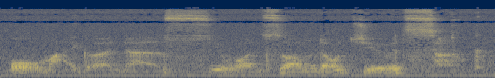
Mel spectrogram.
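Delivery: slow, hushed, savouring whisper. Pretend. Host tempting viewers with the thick coquito, whispering.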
